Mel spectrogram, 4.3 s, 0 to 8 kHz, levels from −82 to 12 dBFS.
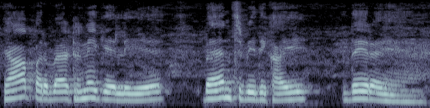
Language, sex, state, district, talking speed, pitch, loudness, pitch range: Hindi, male, Haryana, Charkhi Dadri, 155 wpm, 165 Hz, -13 LUFS, 150-170 Hz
